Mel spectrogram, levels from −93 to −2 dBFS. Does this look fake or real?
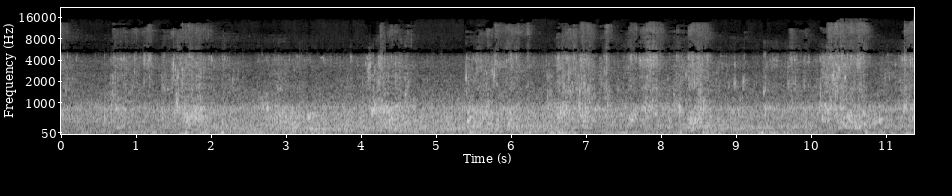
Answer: real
